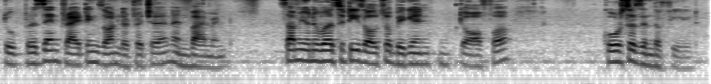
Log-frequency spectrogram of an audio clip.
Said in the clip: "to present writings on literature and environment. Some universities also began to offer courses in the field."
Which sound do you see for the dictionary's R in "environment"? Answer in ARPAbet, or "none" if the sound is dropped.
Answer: none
